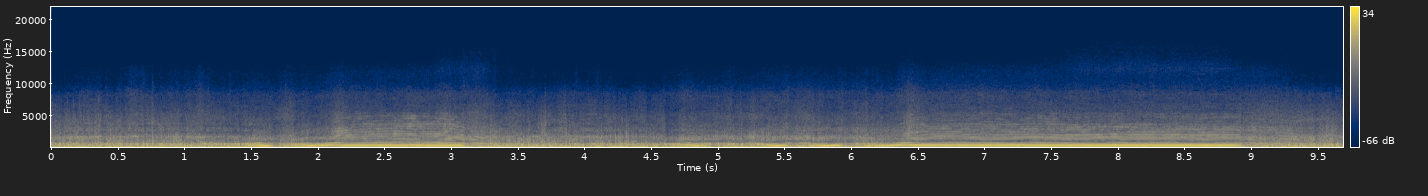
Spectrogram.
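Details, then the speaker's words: 1997 Yamaha SX 700 triple: clutch engages near 4,000 rpm, gargly at 5,000, and near the 8,000 top the note turns ragged and flat, falling on its face; high-rpm breakup and power loss, suspected reeds or a stator issue, cause not confirmed. "You can hear how gargly it sounds. It's at 5 grand. And up top, it just falls apart. It breaks up."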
